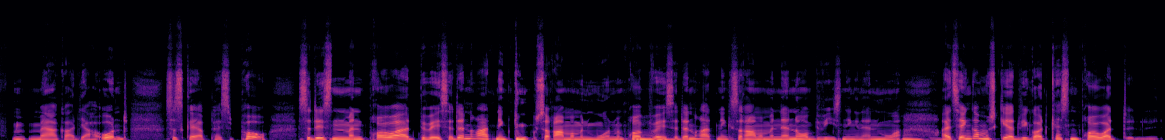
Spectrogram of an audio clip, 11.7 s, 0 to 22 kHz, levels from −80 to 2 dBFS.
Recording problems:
none

